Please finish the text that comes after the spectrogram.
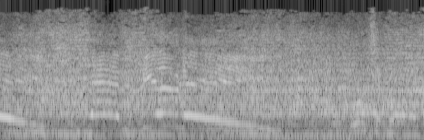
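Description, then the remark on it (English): A speedway crowd at the Principality cheers Dan Bewley home to victory in a loud, steady roar, many voices blending into a dense wash with individual shouts rising and falling throughout. “Listen to the crowd.”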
